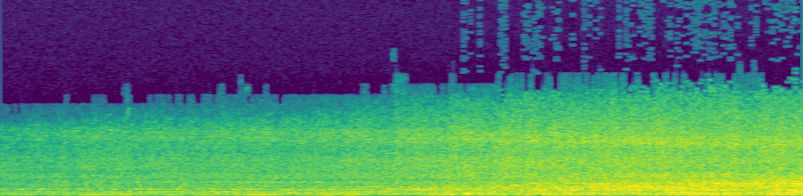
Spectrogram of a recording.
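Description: Formation of single-engine propeller aircraft flying overhead: a steady, many-layered propeller drone that grows louder as they approach.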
